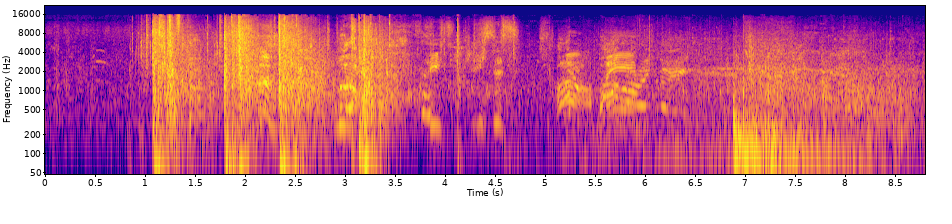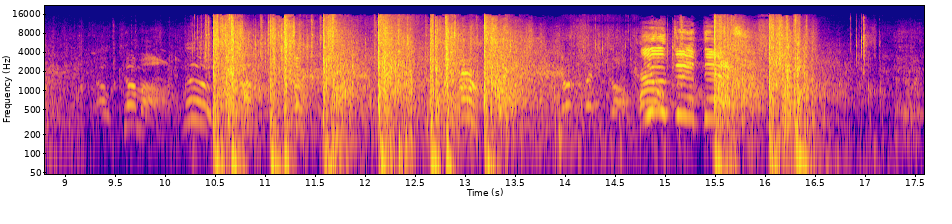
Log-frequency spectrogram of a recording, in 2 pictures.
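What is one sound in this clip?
Gunshots crack loudly in rapid bursts.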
